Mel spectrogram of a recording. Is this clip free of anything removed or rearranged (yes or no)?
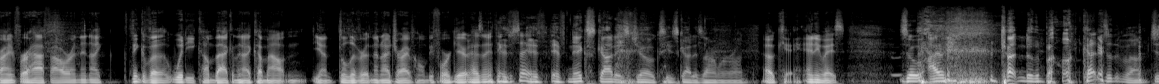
no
